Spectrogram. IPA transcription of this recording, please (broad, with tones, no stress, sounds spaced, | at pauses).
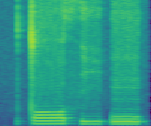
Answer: t ɔ˦ θ i˦ ʔ ũ˦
